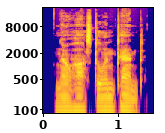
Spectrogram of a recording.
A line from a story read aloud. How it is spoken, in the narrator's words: Sonya murmured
